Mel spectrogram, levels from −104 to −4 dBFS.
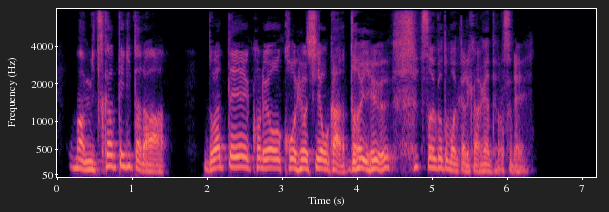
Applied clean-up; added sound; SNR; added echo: neural mask model Resemble Enhance denoiser.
